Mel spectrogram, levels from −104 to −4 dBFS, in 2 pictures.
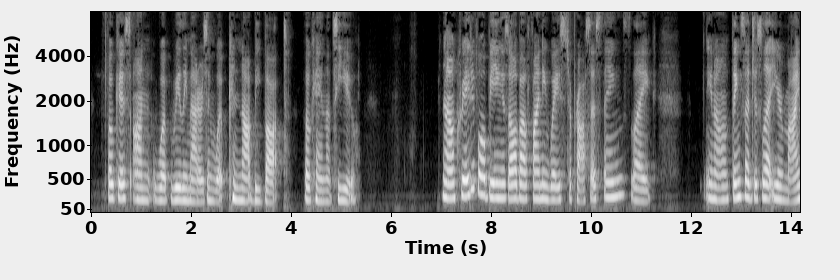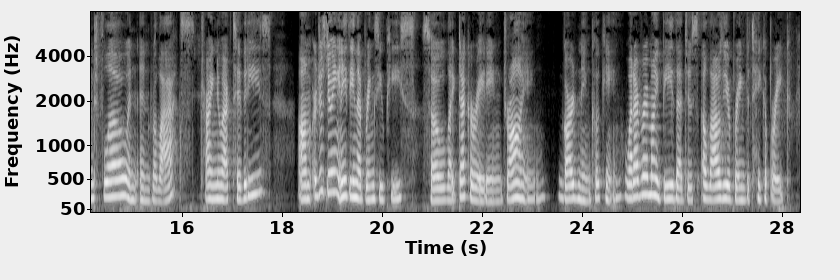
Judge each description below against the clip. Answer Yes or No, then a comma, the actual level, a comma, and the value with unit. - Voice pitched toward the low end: No, high, 205 Hz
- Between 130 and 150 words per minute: Yes, average, 145 wpm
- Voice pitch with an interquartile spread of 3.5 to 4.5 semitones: No, average, 3.1 semitones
